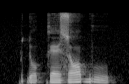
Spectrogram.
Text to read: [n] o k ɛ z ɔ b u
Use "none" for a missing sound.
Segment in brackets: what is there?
ɗ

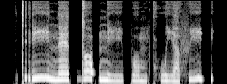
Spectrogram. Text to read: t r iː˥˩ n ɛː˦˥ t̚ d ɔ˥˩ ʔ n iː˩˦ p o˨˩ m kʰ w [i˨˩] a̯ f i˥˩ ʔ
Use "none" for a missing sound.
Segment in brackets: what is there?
i˨˩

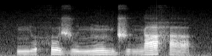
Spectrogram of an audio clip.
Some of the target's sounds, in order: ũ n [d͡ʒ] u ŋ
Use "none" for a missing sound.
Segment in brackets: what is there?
d͡ʒ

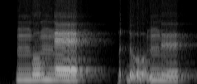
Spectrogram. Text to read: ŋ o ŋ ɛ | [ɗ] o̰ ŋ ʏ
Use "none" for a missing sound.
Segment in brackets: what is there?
ɗ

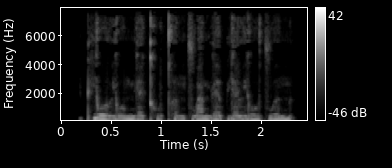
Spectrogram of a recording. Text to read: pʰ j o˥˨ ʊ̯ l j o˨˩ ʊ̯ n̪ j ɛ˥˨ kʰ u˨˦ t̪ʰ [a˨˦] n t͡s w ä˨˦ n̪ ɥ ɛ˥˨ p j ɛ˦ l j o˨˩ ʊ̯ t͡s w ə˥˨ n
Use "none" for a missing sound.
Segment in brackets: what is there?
ə˨˦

